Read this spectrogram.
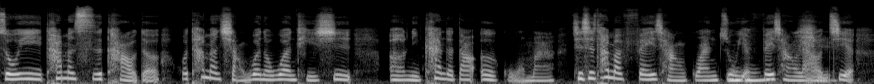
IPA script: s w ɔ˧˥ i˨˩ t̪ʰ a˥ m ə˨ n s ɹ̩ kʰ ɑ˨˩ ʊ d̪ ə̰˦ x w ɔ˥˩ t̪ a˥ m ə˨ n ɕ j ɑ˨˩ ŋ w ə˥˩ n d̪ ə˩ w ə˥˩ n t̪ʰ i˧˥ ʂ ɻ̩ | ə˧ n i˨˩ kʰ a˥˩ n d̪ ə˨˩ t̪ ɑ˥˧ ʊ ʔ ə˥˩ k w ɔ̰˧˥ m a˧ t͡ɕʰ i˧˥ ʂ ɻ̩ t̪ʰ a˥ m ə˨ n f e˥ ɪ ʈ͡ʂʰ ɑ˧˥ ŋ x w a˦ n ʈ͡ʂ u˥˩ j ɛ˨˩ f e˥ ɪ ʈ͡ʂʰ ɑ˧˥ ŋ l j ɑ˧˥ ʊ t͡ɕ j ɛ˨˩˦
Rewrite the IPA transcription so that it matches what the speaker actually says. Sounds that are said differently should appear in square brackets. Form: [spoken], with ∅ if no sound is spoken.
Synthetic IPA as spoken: s w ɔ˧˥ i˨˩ t̪ʰ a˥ m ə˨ n s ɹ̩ kʰ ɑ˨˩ ʊ d̪ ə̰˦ x w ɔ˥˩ [t̪ʰ] a˥ m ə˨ n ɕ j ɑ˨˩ ŋ w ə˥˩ n d̪ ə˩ w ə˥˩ n t̪ʰ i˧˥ ʂ ɻ̩ | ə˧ n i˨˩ kʰ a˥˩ n d̪ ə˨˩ t̪ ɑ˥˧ ʊ ʔ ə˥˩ k w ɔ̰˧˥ m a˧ t͡ɕʰ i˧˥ ʂ ɻ̩ t̪ʰ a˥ m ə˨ n f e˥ ɪ ʈ͡ʂʰ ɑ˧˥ ŋ [k] w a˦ n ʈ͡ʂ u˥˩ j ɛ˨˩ f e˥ ɪ ʈ͡ʂʰ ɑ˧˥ ŋ l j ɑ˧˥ ʊ t͡ɕ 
